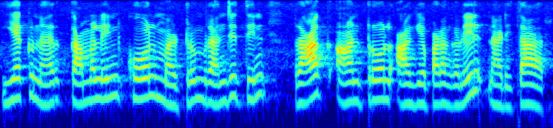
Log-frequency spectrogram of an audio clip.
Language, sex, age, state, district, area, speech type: Tamil, female, 18-30, Tamil Nadu, Ariyalur, rural, read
